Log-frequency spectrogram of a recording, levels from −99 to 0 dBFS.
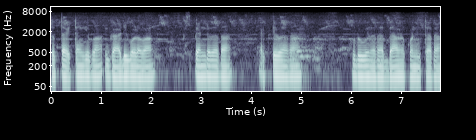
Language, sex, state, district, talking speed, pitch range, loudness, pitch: Kannada, male, Karnataka, Gulbarga, 100 wpm, 95-100 Hz, -18 LUFS, 100 Hz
